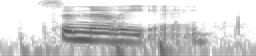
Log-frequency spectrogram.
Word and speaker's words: Sennelier: Sennelier.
